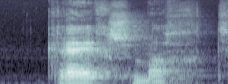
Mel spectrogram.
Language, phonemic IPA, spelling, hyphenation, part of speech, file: Dutch, /ˈkrɛi̯xs.mɑxt/, krijgsmacht, krijgs‧macht, noun, Nl-krijgsmacht.ogg
- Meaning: armed forces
